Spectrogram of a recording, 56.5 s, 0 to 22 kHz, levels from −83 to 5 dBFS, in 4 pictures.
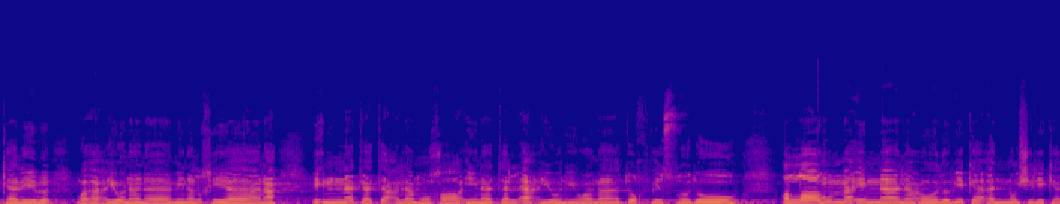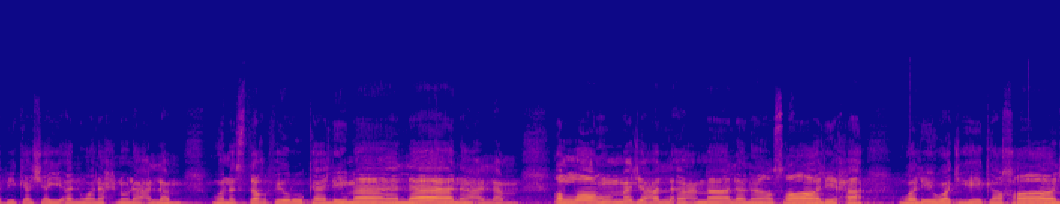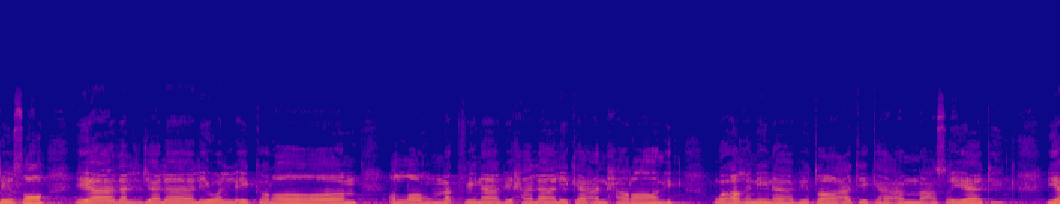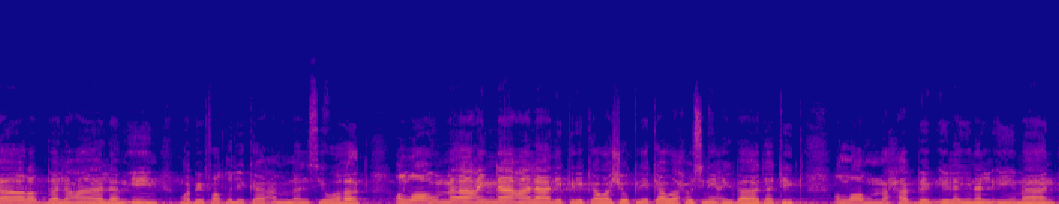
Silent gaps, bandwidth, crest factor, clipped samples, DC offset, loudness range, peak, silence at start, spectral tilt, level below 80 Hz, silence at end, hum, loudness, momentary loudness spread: none; 11.5 kHz; 18 dB; under 0.1%; under 0.1%; 6 LU; -12 dBFS; 0 s; -6 dB/octave; -76 dBFS; 0 s; none; -30 LUFS; 10 LU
